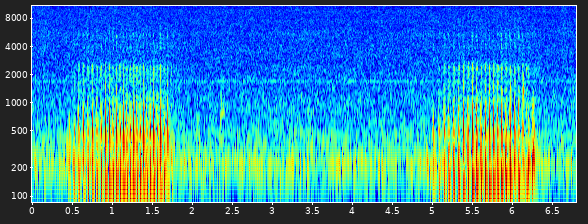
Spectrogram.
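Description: Two long, fluttering, rattly snores about four seconds apart, typical of a flat-faced dog's noisy sleep breathing.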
